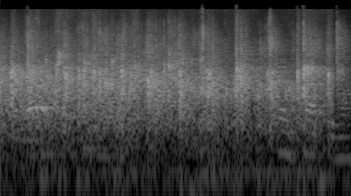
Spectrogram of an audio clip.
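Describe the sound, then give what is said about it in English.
An audience applauds to welcome guests onto a platform, with steady, sustained clapping from a crowd that continues throughout. “Do me a favor and let's just welcome them to the platform.”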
